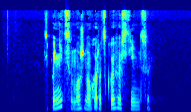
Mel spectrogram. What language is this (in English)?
Belarusian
